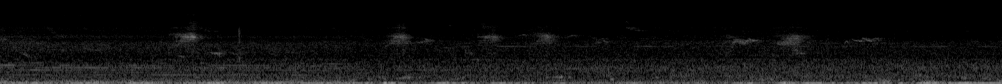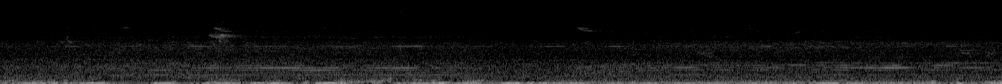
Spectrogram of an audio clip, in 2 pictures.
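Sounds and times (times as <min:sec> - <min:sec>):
low uneven rumble: 0:00.0 - 0:20.0
bird chirps: 0:10.6 - 0:13.6.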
